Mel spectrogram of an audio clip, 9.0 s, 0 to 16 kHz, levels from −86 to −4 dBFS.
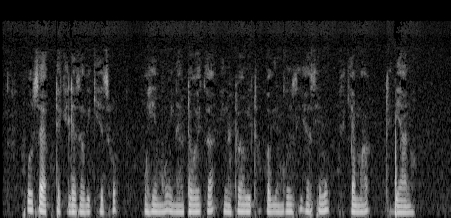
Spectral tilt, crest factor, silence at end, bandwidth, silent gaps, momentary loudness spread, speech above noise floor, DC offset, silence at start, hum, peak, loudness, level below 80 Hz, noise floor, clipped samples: -7.5 dB/octave; 22 dB; 0.75 s; 11.5 kHz; none; 9 LU; 32 dB; under 0.1%; 0.45 s; none; -6 dBFS; -27 LUFS; -48 dBFS; -58 dBFS; under 0.1%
